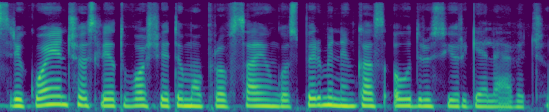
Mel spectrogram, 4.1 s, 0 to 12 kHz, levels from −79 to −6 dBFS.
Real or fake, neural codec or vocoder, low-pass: fake; codec, 24 kHz, 3.1 kbps, DualCodec; 10.8 kHz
